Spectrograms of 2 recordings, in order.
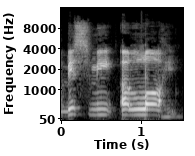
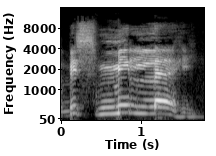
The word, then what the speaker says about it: بسم الله: Je ne peux pas dire Bismi Allahi. Je vais dire Bismillahi.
